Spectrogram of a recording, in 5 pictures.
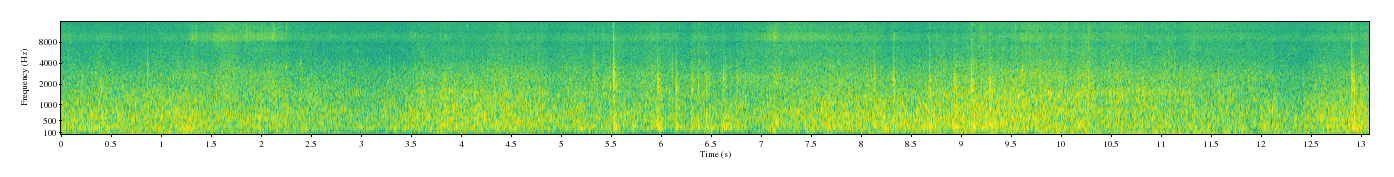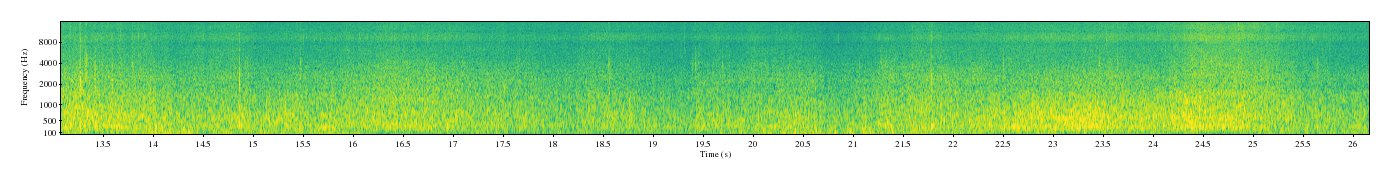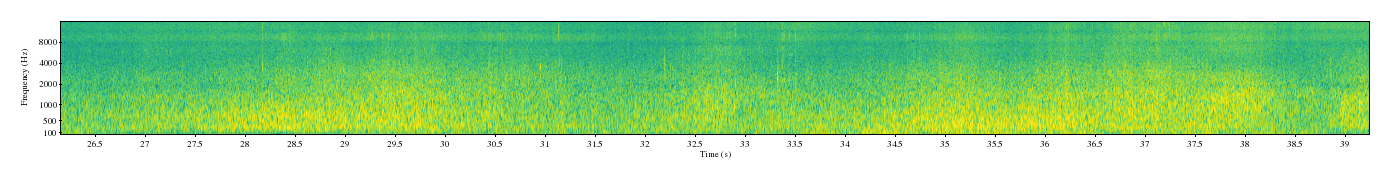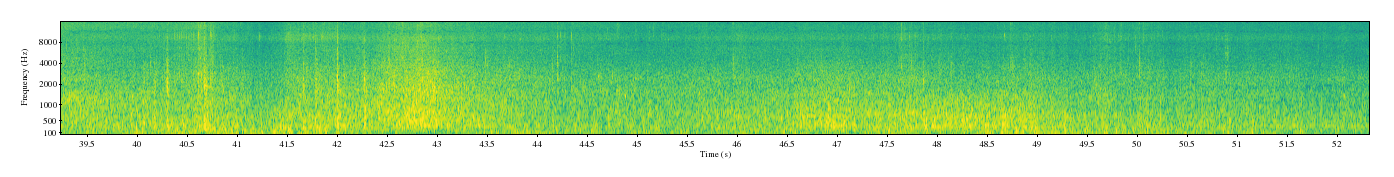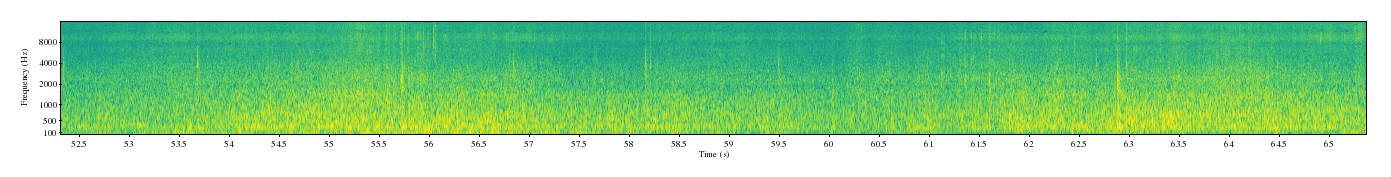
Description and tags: Sailing from Spain to Canary islands in October with a 12 meter yacht. Wind speed was around 17 knots. I positioned the recorder in the cockpit. Recorded with an Olympus LS-12 and a Rycote wind shield.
